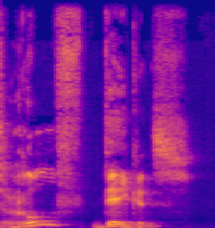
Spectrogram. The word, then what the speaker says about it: Rolf Dekens: Yes, my name is Rolf Dekens. Well, that's how I say it. In Holland you say it, yeah, like Rolf. It's a German name actually, but I live in the Netherlands.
